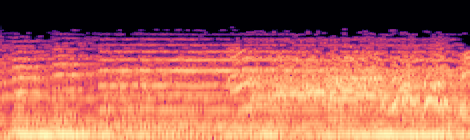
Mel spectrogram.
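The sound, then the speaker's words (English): A woman throws up her hands and lets out a long, loud shriek lasting a couple of seconds, shrill and strained, rising higher partway through, with no speech around it. “And then she threw up her hands and shrieked.”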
